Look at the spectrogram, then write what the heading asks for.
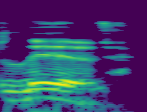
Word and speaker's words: live: start with live vivier live or this spelling is the same as a live with a long eye vowel they're spelled the same but that means and evil long i live not the same as liv i'll explain this in a moment so live with a short eye when i say short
